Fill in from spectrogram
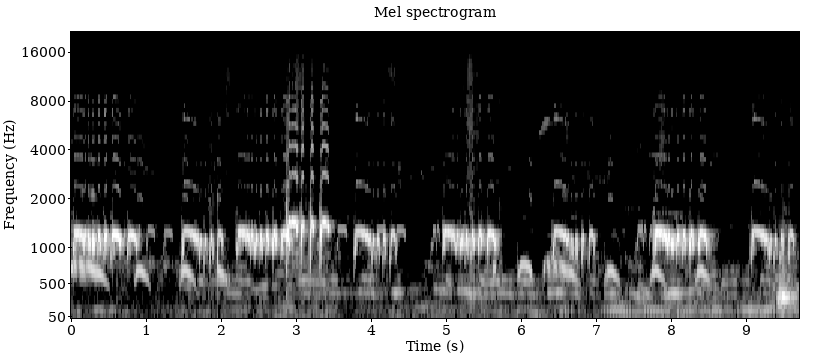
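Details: Local zebra dove (perkutut lokal) in full song, used as a lure call: soft rapid trilled coos in bursts roughly every second, each a buzzy stuttering phrase with lower curved notes between, several doves overlapping.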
